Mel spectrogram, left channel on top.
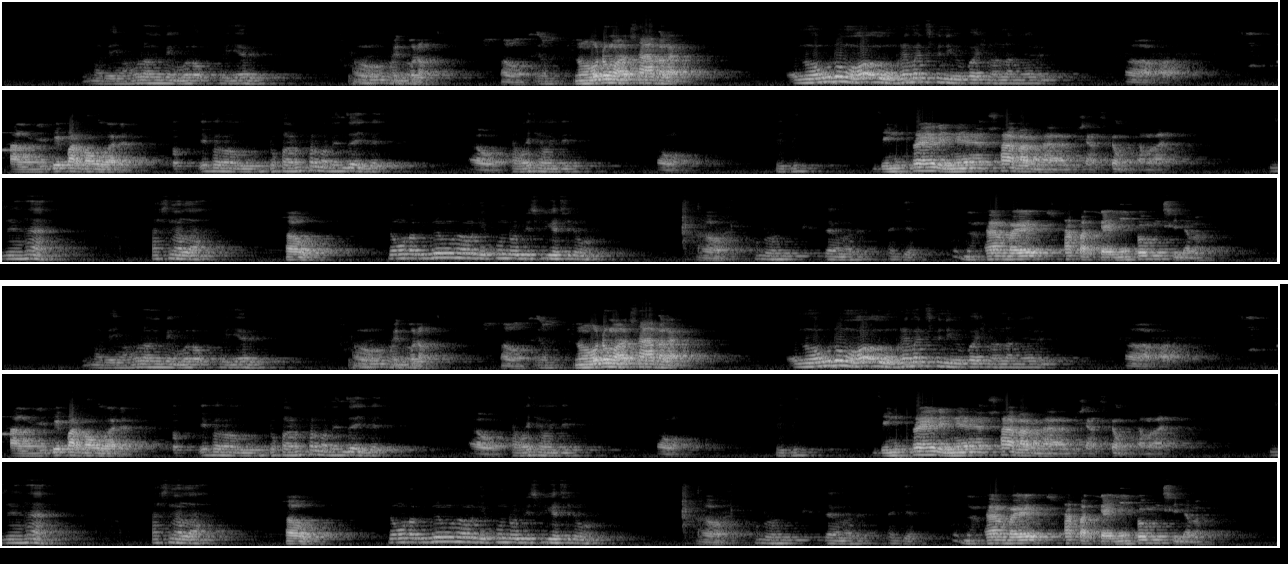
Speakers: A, in the centre; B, on the right.
A: माबायाव लाङो बेंगलाव हैयो आरो बेखौ
B: औ
A: मावनानै
B: बेंगलाव औ
A: दं
B: न'आव दङ'ना साहा
A: औ
B: बागान
A: न'आवबो दङ' औ ओमफ्राय मानसिफोरनिबो बायस'नानै लाङो आरो
B: अ' अ' फालांगि बेफार मावो आरो
A: बेफोर औ दखानानो' पारमानेन्ट जाहैबाय
B: औ
A: थाबाय थाबाय नो
B: औ
A: <unintelligible>
B: बिनिफ्राय ओरैनो साहा बागाना बेसांसो दं <unintelligible> लाय?
A: जोंहा पारसनेल‌आ
B: औ
A: दङ' बिदिनो मथा मथि फन्द्र' बिस बिगासो दङ'
B: औ
A: <unintelligible> जागोन आरो। आइदिया
B: नोंथाङा ओमफाय सापात गायनायखौ मिथियो नामा?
